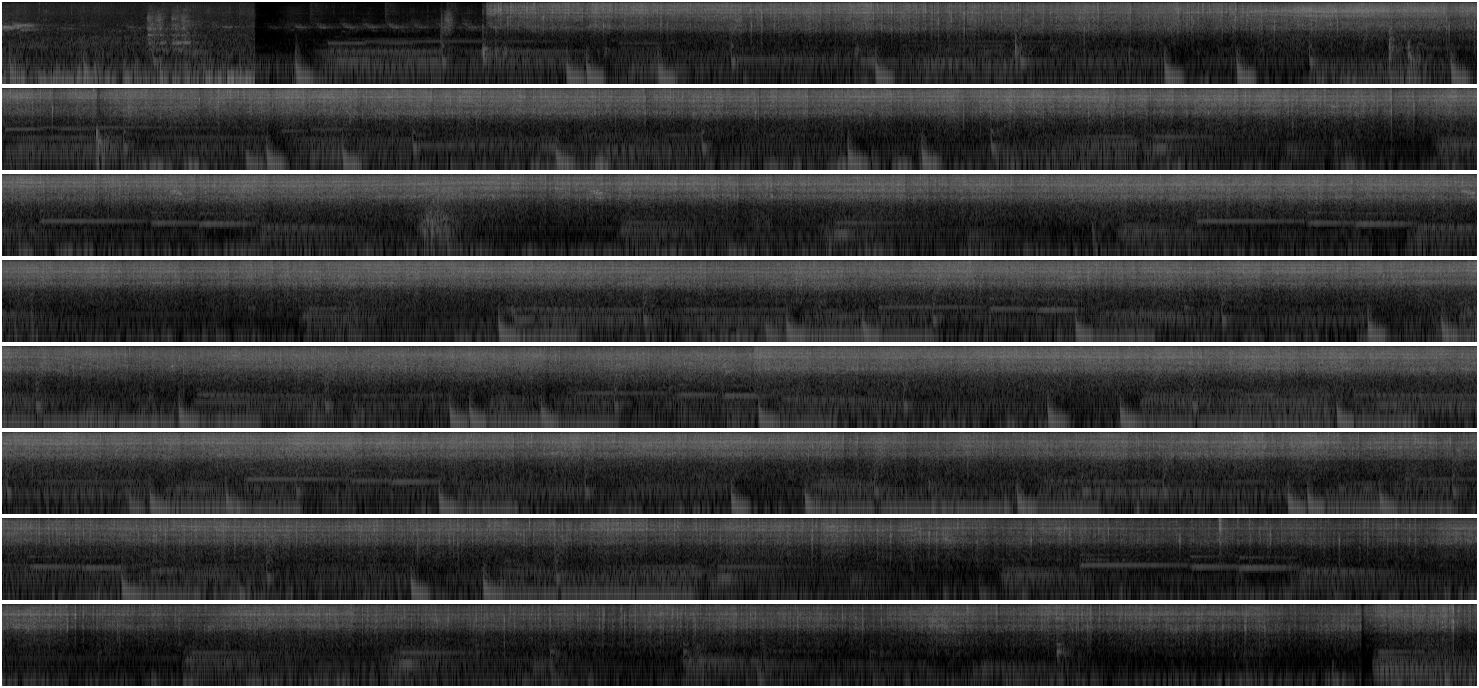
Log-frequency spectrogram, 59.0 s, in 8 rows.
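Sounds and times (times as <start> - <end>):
onions sizzling in hot oil: 2.3 - 59.0
spatula scraping griddle: 2.4 - 49.2.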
